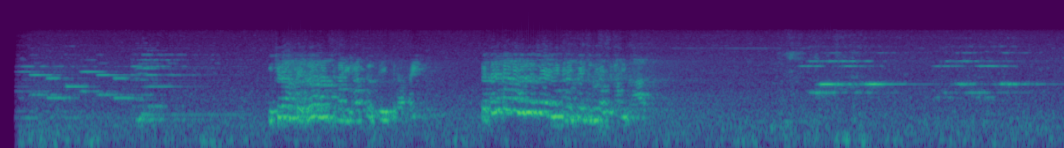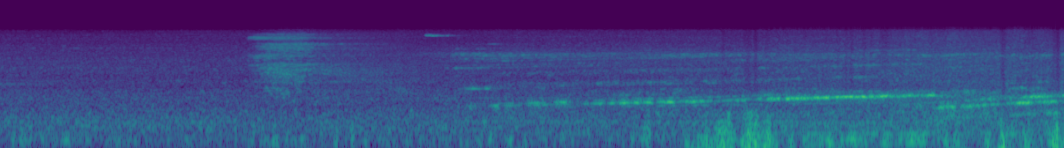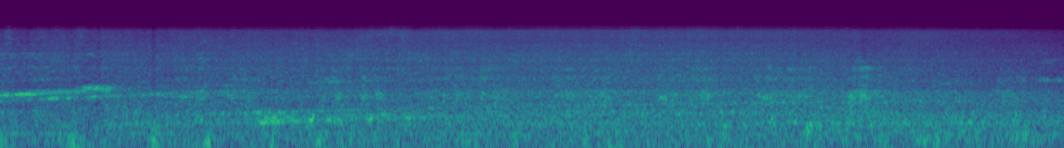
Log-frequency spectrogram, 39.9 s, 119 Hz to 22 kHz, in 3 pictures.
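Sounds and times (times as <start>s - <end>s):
electric train inverter whine: 7.1s - 39.9s
train running gear rumble: 25.2s - 39.9s.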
